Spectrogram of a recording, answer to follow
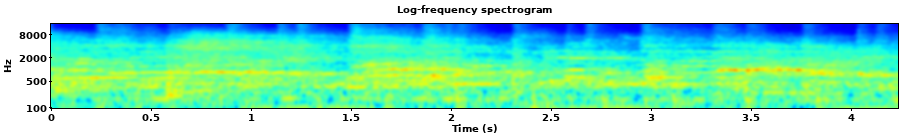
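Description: Church congregation singing a gospel praise song together over amplified music, with a heavy bass line underneath.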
